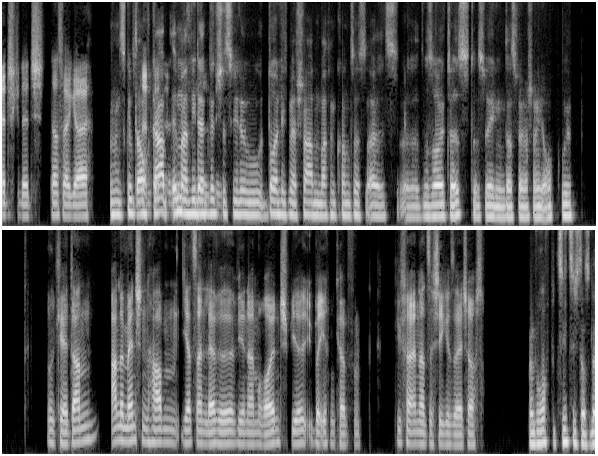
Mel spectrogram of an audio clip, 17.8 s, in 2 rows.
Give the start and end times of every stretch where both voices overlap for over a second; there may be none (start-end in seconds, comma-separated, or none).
1.9-3.3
